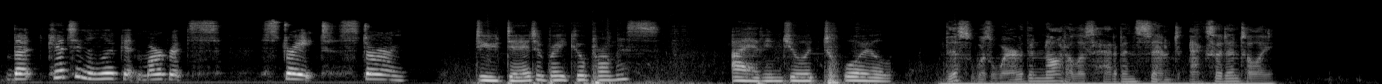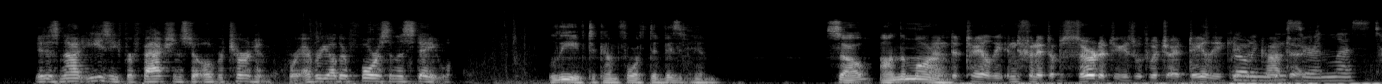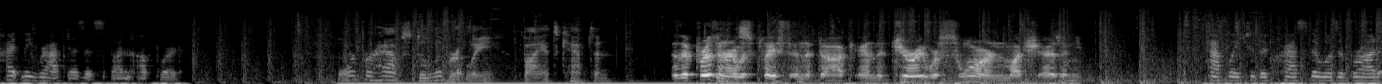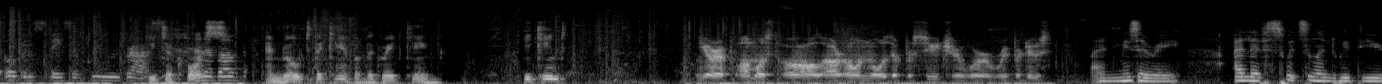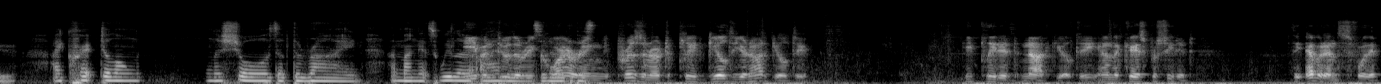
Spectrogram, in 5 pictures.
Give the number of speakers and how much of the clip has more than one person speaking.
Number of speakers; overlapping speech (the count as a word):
seven, about 7%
